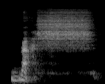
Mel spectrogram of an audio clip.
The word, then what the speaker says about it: vache: The CH is pronounced like a sh, like the SH in English, yeah? Vache.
